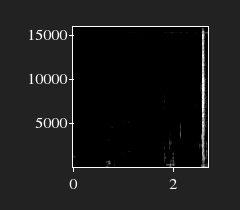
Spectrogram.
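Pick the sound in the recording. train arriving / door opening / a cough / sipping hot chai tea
sipping hot chai tea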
